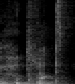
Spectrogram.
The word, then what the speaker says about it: Heket: It was actually illegal to kill a frog, because they linked frogs to a goddess called Heket. That's one of the pronunciations of her name.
